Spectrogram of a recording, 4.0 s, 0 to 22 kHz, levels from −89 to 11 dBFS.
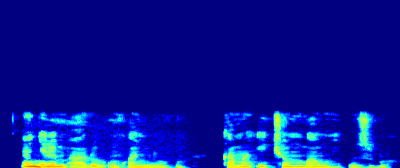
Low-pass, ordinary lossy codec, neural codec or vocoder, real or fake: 7.2 kHz; none; none; real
